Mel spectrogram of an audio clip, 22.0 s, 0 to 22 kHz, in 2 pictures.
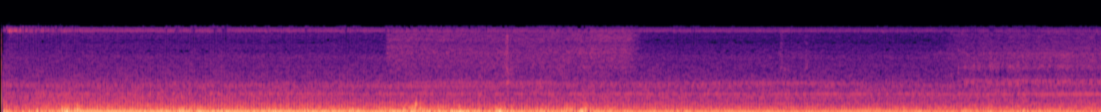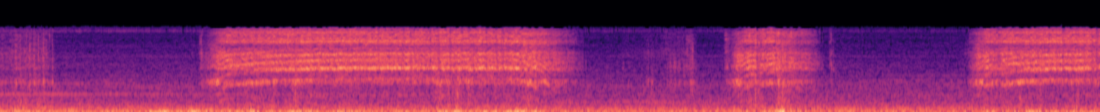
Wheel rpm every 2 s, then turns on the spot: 0, 0, 0, 0, 0, 20, 40, 160, 30, 30, 80.
10-12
